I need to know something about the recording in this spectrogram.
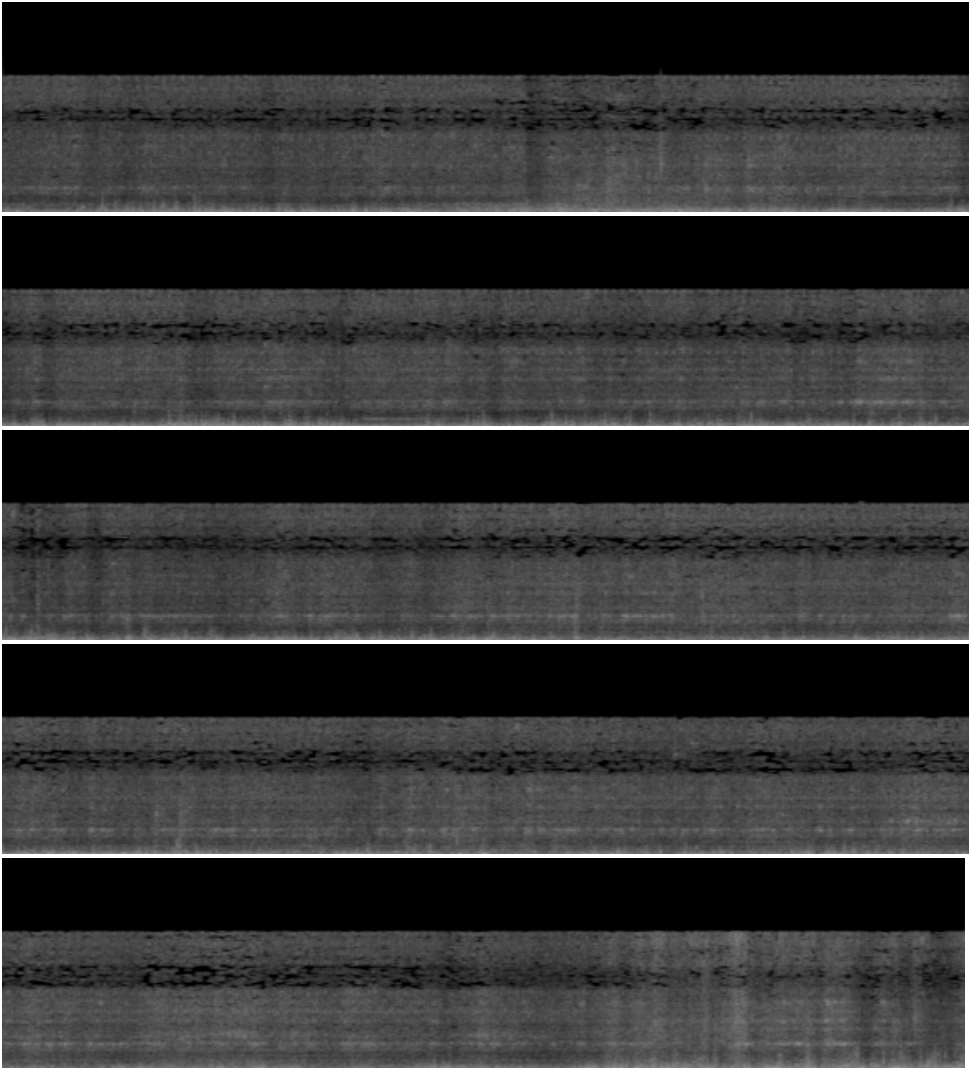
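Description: Passenger train running along the track, heard from an open carriage window: a steady rumble of wheels on rails.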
